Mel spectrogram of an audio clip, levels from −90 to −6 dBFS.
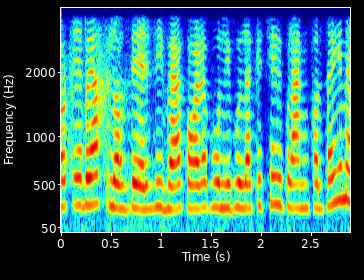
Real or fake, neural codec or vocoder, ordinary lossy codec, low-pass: fake; codec, 16 kHz in and 24 kHz out, 0.8 kbps, FocalCodec, streaming, 65536 codes; none; 3.6 kHz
